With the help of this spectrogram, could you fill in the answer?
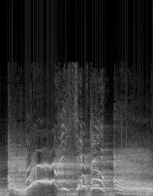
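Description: A woman screams loudly, a string of shrill, wavering shrieks that rise and fall in pitch with only brief breaks, lasting a few seconds, during a deliverance prayer as a preacher commands a spirit to leave her body.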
